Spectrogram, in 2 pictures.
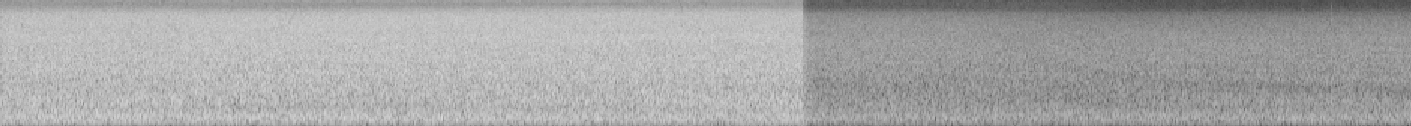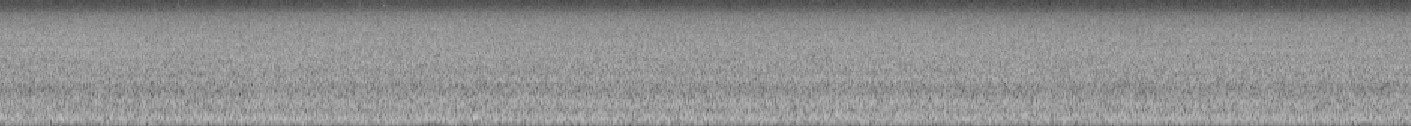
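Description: Waterfall: a steady rush of water falling over travertine. It is loud for about eight seconds, then cuts suddenly to a quieter, duller steady rush.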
